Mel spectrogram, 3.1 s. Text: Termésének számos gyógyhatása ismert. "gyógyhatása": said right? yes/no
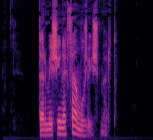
no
